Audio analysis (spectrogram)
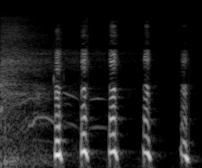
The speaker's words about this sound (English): Now, I downloaded a new soundboard just for this conversation. Oh, good. It's called iFart.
